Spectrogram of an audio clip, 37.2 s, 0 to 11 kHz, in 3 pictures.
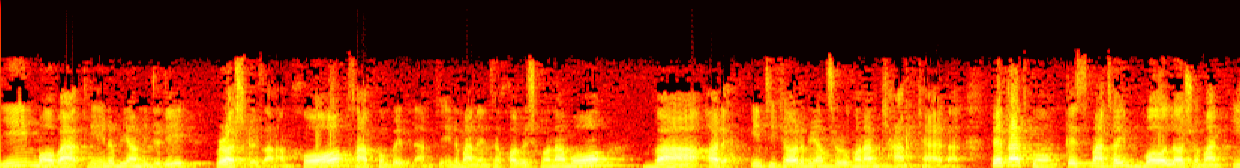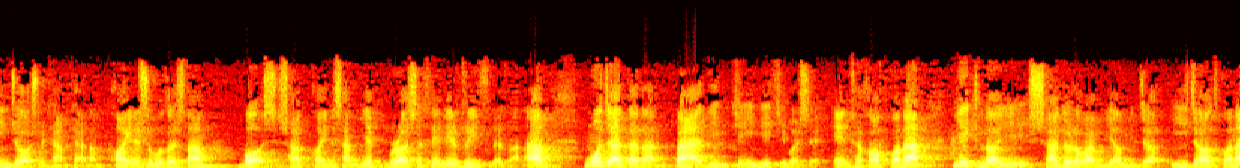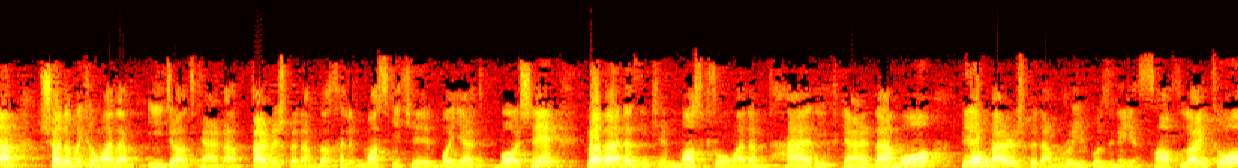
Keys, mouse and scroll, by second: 3.6 click, 6.3 x, 6.7-8.3 drag, 10.5-13.1 drag, 19.6 ctrl+click, 20.2 ctrl+click, 21.1 ctrl+alt+shift+n, 22.5 d, 23.0 click, 24.3 ctrl+d, 26.4-37.1 ctrl+drag.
